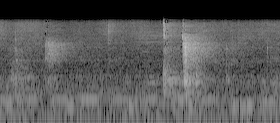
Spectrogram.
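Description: A billiard cue striking a carom ball, a sharp click about two and a half seconds in, followed a moment later by a louder knock of ball on ball or cushion with a short ring.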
